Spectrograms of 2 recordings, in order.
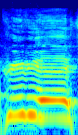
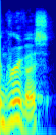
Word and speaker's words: Grievous: Grievous on it and you said Grievous Grievous I had an ey or the amount of comments I just were just like he said Grievious you doesn't know how to pronounce things which is fair it was wrong and now I know uh yeah so my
